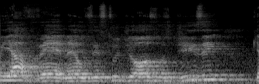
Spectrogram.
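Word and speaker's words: Yahweh: Então, a pronúncia, os estudiosos dizem, a maioria deles, o consenso é que a pronúncia é Yahvé.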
